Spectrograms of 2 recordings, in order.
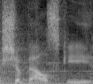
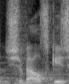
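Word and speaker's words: Przewalski: So, pronounce something like Shavevelski. Uh, Shiovelski's horse is a prehistoric looking beast that once roamed the steps of Central Asia.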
